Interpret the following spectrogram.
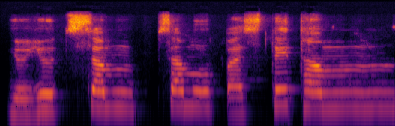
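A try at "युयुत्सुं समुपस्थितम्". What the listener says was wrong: Yuyutsum. Sum ityas. Sam nasti sum.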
